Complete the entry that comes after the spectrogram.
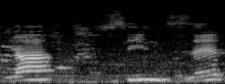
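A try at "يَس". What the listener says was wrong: نہیں زبر، یس،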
